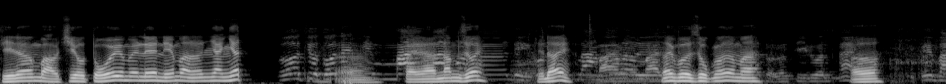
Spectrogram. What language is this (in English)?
Vietnamese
